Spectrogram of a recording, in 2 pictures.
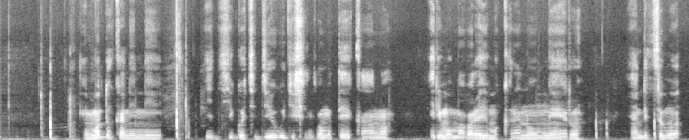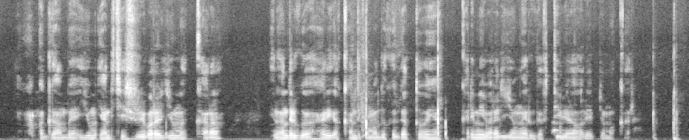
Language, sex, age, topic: Kinyarwanda, male, 18-24, government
